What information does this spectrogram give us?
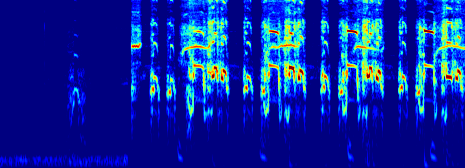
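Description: A francolin gives loud, harsh, squawking notes in a rapid series, about two per second, after a second of low background rumble.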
